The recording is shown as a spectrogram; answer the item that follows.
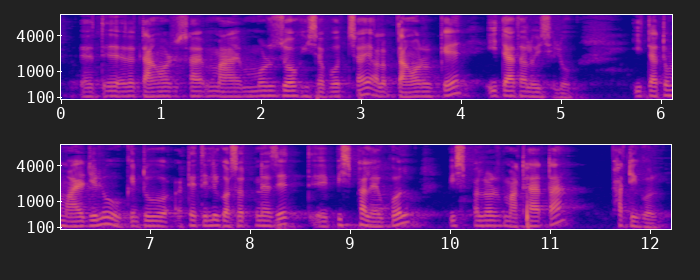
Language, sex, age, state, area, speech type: Assamese, male, 18-30, Assam, rural, spontaneous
